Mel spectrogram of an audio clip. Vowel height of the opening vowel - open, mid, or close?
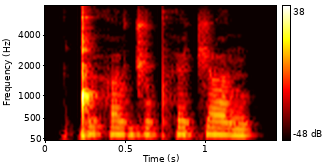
close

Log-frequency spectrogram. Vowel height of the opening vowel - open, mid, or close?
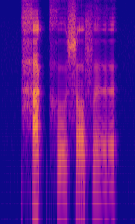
open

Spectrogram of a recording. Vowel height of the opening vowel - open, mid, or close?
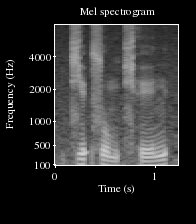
mid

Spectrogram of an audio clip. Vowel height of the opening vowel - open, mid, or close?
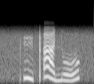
close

